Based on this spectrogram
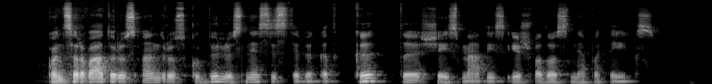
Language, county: Lithuanian, Šiauliai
